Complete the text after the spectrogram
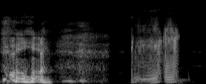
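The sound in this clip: A voice imitates a juicy fart with a wet, buzzing raspberry, and a brief stretch of voice follows.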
